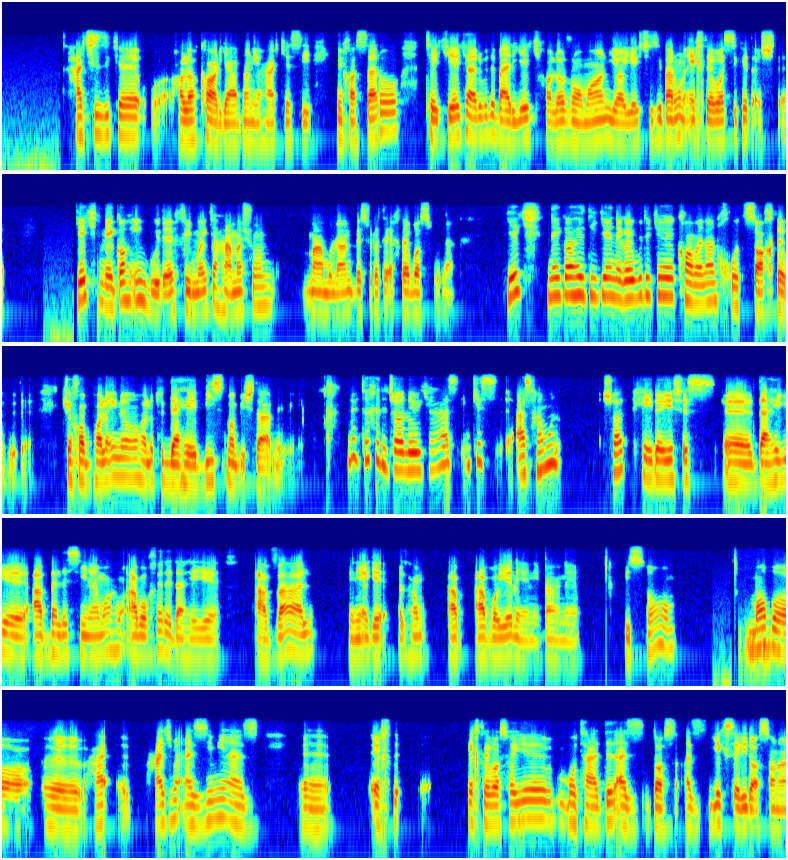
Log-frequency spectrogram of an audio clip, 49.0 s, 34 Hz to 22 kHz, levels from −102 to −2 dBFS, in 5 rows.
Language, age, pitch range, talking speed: Persian, 20-39, 115-150 Hz, 120 wpm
